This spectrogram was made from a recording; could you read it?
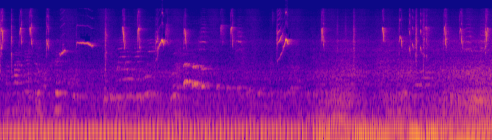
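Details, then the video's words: A sooty-headed bulbul's fighting song stuffed with imitations: dense sharp high chirps, a few lower slurred whistles and rising sweeps, over a continuous low hum that later turns rougher. "Konin Dacok full isian tarung"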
